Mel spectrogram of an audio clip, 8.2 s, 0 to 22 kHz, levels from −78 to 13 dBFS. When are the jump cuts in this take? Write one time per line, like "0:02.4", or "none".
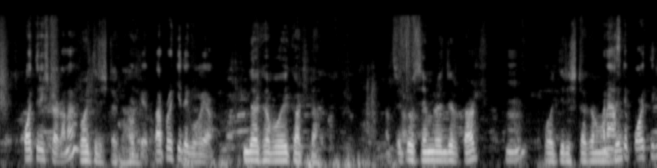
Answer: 0:02.8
